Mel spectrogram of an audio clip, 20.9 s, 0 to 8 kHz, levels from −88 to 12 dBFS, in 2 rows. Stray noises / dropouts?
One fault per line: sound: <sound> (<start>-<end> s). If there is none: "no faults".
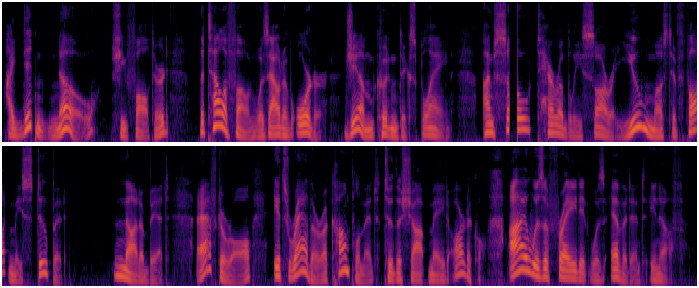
sound: dropout (7.6-7.7 s)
